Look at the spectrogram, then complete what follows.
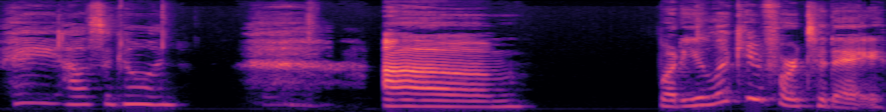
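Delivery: very sweet, friendly AI voice, drawn-out um. Acting out the AI phone agent answering a buyer's call, friendly and sweet. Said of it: "answers the call in a very friendly, sweet voice".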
